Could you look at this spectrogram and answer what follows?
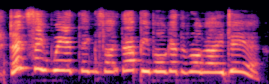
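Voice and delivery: loud, very high mock protest; hammed-up squeaky telling-off; flustered scolding. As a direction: squeal in embarrassed alarm. Embarrassed boy scolds his admirer.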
